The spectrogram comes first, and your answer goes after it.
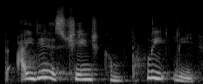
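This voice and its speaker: A woman's voice: on the high side, very animated, moderate pace, mellow. A middle-aged woman from Malaysia giving an academic lecture as a guest speaker. She explains steadily and lifts her voice to stress key words. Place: lecture hall.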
